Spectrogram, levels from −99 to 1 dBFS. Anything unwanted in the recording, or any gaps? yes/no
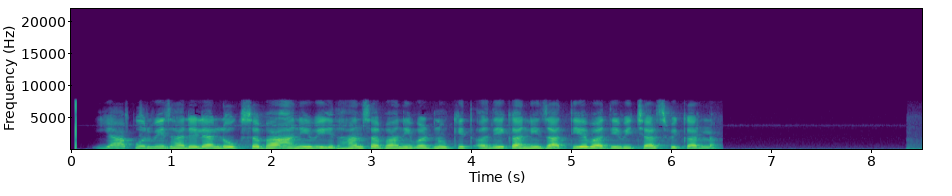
no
